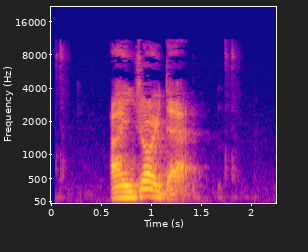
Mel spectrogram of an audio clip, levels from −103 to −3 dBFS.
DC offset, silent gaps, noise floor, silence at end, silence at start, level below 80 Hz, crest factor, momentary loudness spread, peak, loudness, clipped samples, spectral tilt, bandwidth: under 0.1%; none; -56 dBFS; 0.85 s; 0.6 s; -54 dBFS; 16 dB; 10 LU; -2 dBFS; -15 LUFS; under 0.1%; -7 dB/octave; 11 kHz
